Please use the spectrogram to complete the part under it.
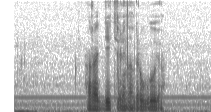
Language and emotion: Russian, sad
